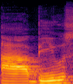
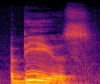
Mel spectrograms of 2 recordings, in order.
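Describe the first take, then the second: First: The first vowel is a full, strong sound. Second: The first vowel is a weak schwa sound. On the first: The speaker calls it wrong. "you don't say abuse" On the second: The speaker calls it right. "No, it's weak"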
